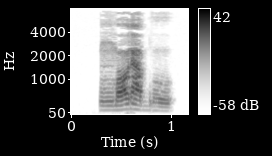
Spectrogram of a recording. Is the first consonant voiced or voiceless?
voiced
